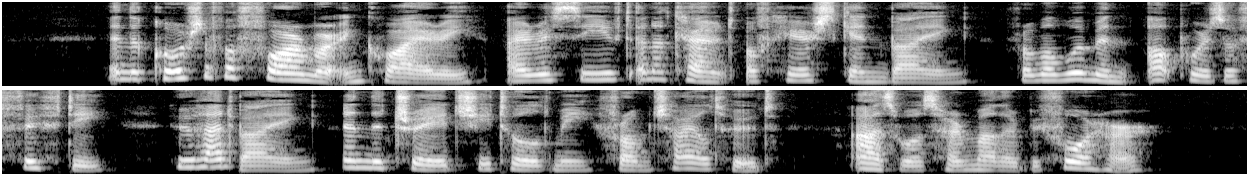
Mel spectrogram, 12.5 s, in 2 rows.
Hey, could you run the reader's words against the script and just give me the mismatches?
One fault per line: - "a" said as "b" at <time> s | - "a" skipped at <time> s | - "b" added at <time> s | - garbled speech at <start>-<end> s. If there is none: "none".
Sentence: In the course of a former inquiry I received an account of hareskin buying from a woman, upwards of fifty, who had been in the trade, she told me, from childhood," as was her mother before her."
- "been" said as "buying" at 7.4 s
